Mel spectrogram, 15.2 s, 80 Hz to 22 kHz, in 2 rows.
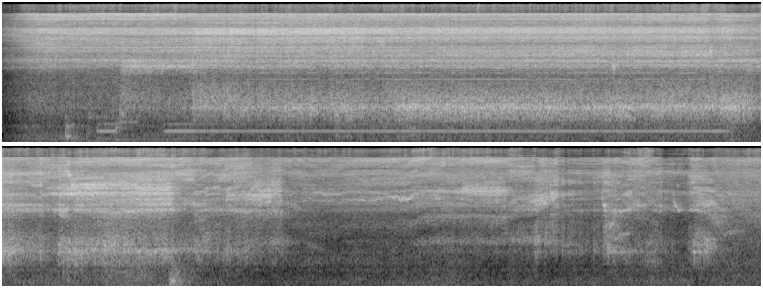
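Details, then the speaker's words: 63-year-old man, guided (OneGuide) implant site preparation at upper #16, 4.5 by 10 mm drilling in poor-quality bone: loud high-pitched steady drill whine, then quieter suction and instrument noise; dental implant drilling. "4.5 by 10 millimeter drilling is done. Bone quality is not very good."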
